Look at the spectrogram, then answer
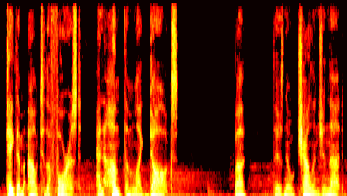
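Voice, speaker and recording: Man narrating a dramatic story. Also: on the low side.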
